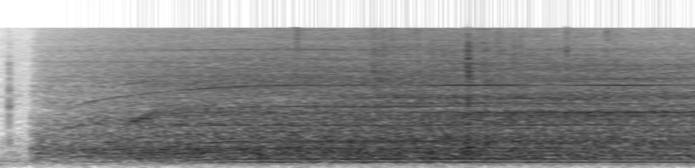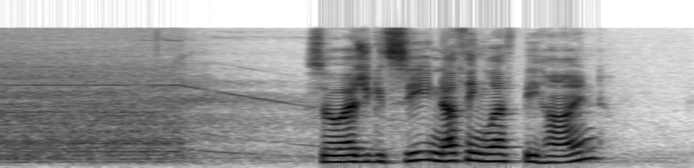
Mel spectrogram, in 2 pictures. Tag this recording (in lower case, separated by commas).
vacuum cleaner cleaning floors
